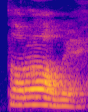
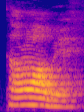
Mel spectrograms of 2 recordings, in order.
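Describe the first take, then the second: Both takes have the same delivery.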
